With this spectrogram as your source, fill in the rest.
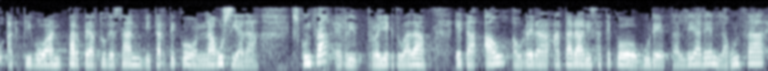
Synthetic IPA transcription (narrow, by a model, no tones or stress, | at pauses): akt̪iβ̞o̞ampaɾt̪e̞aɾt̪uðe̞sambit̪aɾt̪e̞ko̞naɣ̞usiað̞aeskunt͡saʔe̞ripɾo̞je̞kt̪uað̞ae̞t̪aawawrʔe̞ɾaʔat̪aɾalisat̪e̞ko̞ɣuɾe̞t̪ald̪e̞aɾe̞nlaɣ̞unt͡sa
